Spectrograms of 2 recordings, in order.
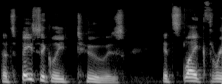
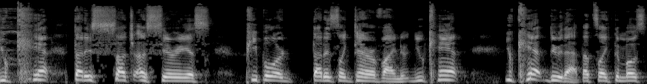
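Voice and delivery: put-on angry voice, higher pitch; 6 semitones higher, 3 dB louder than usual. Retelling how a friend's mom scolded them after a prank call: imitating an angry mom. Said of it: "she got so mad".

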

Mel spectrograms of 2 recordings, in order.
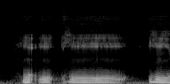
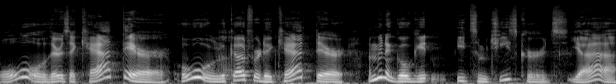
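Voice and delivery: put-on high, loud traditional Wisconsin accent. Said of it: "some of 'em have the traditional accent".

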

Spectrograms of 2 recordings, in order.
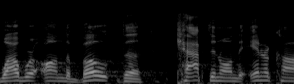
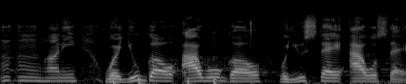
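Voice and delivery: put-on sassy South Bronx accent, full of attitude; 3 dB louder than usual. Acting out Ruth's vow as a girl from the South Bronx: imitating a sassy South Bronx girl. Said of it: "I picture a girl from the South Bronx with some attitude".

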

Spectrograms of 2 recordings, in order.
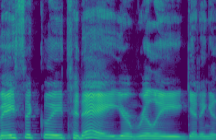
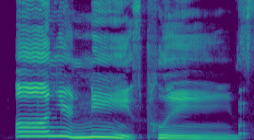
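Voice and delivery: very slow, loud, higher-pitched, each word drawn out; 5 semitones higher, 6 dB louder than usual. Joking about someone, doing a Bill Maher impression. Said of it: "That's my impression of, of Bill Maher".

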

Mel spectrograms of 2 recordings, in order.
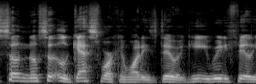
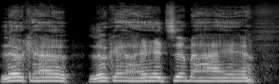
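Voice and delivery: loud, slow, ugly, drawn-out pig-demon voice; 4 semitones higher, 7 dB louder than usual. Describing a wrestler's looks, then imitating his voice: Steve Austin's pig demon voice. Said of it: "the voice of a fucking pig demon".

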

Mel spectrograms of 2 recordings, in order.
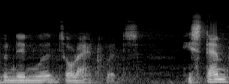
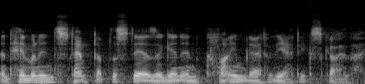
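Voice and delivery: plain reading voice

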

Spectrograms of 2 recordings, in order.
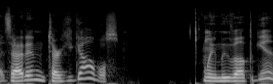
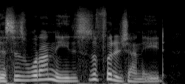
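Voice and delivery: normal talking voice

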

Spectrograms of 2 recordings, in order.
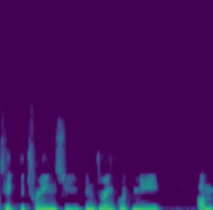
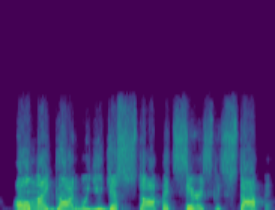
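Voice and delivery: high, screamed outburst; 9 semitones higher, 4 dB louder than usual. Speaker recounting a woman flipping out in a restaurant, imitating her screaming. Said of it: "She screams".

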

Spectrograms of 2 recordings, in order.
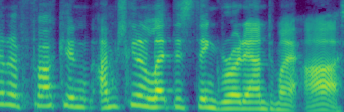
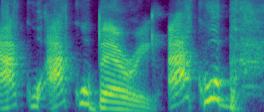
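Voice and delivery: bad, horrible, put-on fake English accent; 3 semitones higher than usual. Laughing with friends, quoting what a man says: horrible english accent. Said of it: "Your English accent is fucking horrible".

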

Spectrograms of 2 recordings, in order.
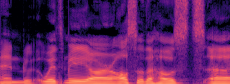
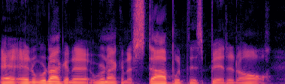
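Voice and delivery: pitched-down low voice. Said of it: "Are you still doing a lower voice?".

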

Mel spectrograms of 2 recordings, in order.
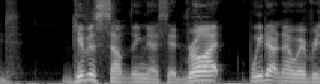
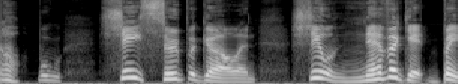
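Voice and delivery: play-acted high, very loud, petulant defensive outburst; 5 semitones higher, 8 dB louder than usual. Describing how Alex reacted to talk of Supergirl losing: mock-defensive Alex impression. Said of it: "Alex got all like defensive".

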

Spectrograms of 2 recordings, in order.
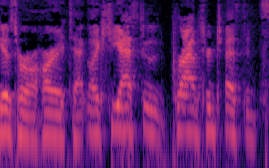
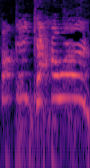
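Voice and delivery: put-on, very high, furious, angry yell; 4 dB quieter than usual. Retelling a fight scene from a book: imitating McGonagall shouting. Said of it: "McGonagall's like".

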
